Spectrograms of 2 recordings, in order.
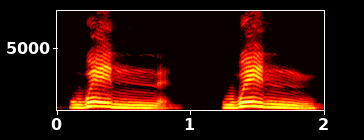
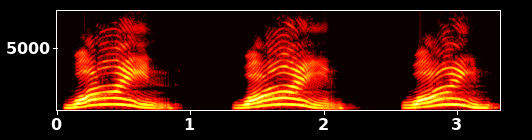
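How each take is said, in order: First: "Win" with short i, pitched low. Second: "Wine" with a drawn-out "eye" vowel, rising then falling; long I. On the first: Teacher reads the word before adding magic E, short I. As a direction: say "Win" with the i of "ink", lower. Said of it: "صوت ال I وهو short". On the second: Teacher models the magic E word, long I. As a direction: stretch the letter-name I in "Wine". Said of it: "I pronounce it as I". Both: Shown as a demonstration.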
